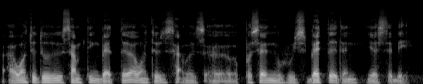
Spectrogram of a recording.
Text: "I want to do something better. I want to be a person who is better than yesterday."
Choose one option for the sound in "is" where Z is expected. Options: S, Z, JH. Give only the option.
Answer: S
